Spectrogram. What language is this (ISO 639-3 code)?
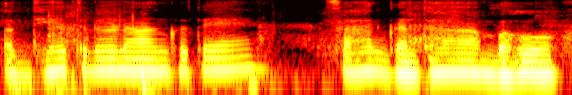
san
